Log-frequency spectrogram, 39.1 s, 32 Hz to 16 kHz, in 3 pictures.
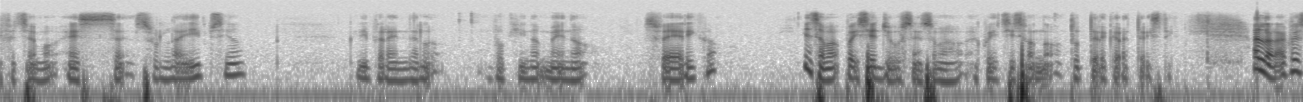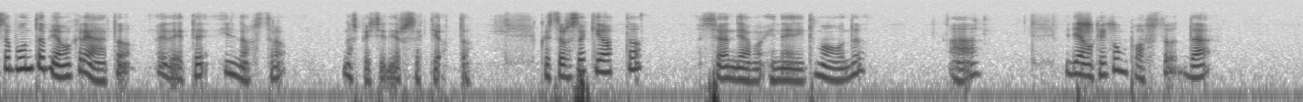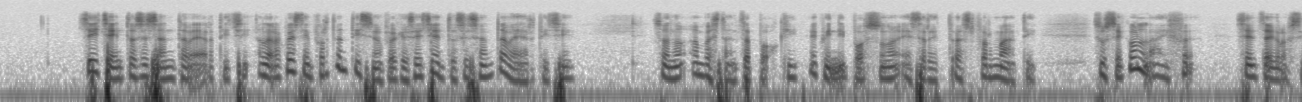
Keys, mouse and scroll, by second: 0.9 s, 4.7-6.8 drag, 11.0-13.4 middle drag, 13.4 Tab, 14.5 middle click, 21.0 Tab, 22.3 a, 22.7 a, 35.0-36.9 middle drag.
